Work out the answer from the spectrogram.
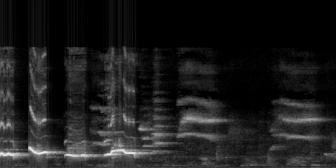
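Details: White-necked thrush in a cage singing pianado. Three loud whistled phrases with rising and falling slurs open the passage, followed by faint, high, drawn-out notes that fade out.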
